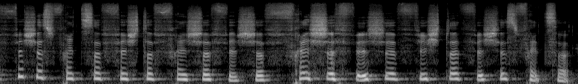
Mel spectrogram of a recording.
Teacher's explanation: Você deve ter percebido aí esse R gutural, que o clássico R de gargarejo do alemão.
